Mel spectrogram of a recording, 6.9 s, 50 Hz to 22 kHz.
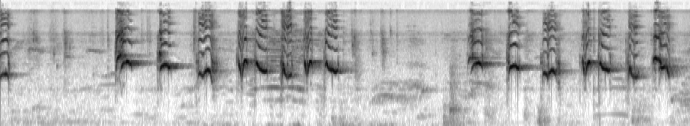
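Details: Greater green leafbird singing in full form to provoke a rival: repeated whistled notes dropping from high to about 2–3k, given in quick bursts after a brief quiet start, with faint low rumbling beneath.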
